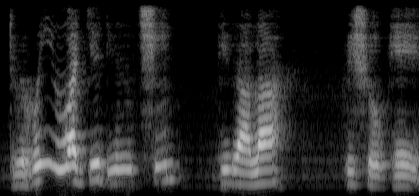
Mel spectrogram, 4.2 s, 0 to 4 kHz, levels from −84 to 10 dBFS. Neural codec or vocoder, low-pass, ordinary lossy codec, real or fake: codec, 16 kHz, 0.5 kbps, X-Codec, WavLM features, trained on Multilingual LibriSpeech; 3.6 kHz; none; fake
